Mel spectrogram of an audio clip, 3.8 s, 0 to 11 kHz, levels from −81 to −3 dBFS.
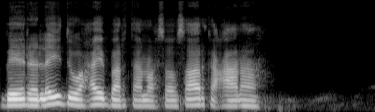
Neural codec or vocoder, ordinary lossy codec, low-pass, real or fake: vocoder, 22.05 kHz, 80 mel bands, Vocos; none; none; fake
